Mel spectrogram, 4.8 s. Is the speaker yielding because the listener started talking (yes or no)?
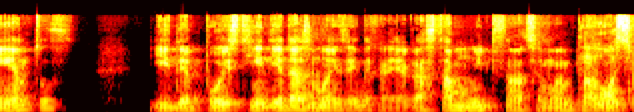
yes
